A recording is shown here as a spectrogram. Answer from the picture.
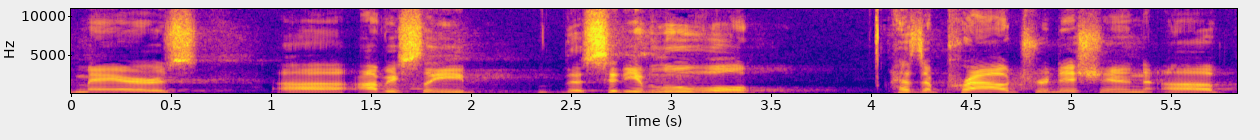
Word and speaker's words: Louisville: people here we go I said it right Louisville this kind of falls out of your mouth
